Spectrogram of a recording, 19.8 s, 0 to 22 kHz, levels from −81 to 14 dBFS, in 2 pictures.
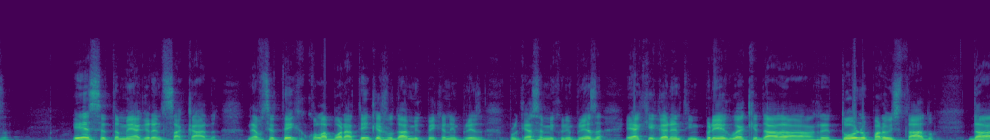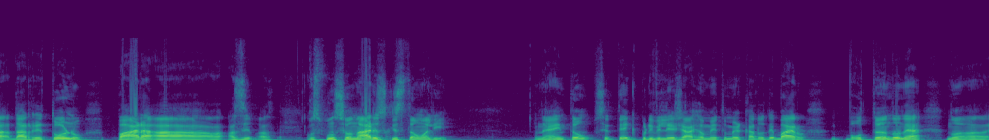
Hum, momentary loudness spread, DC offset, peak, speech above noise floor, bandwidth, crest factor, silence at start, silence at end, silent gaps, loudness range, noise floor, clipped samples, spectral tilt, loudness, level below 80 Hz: none; 11 LU; under 0.1%; 0 dBFS; 38 dB; 11 kHz; 14 dB; 0 s; 0 s; none; 4 LU; -52 dBFS; under 0.1%; -7 dB/octave; -15 LUFS; -42 dBFS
